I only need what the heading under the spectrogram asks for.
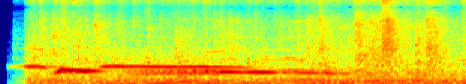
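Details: Bangkok-type zebra dove (perkutut) from a bird farm in Sidoarjo, East Java, singing in the prized 'pakem' style: a clear mid-pitched whistled note, then long smooth cooing tones that slide gently downward over about two seconds, in a small room.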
